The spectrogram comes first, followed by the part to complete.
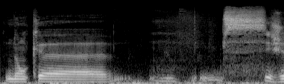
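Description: A man's voice in a dry, close sound with no echo. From France, Isère. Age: 40s. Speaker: horse dealer and show jumping rider. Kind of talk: podcast interview. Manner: hesitant, many fillers and repetitions.

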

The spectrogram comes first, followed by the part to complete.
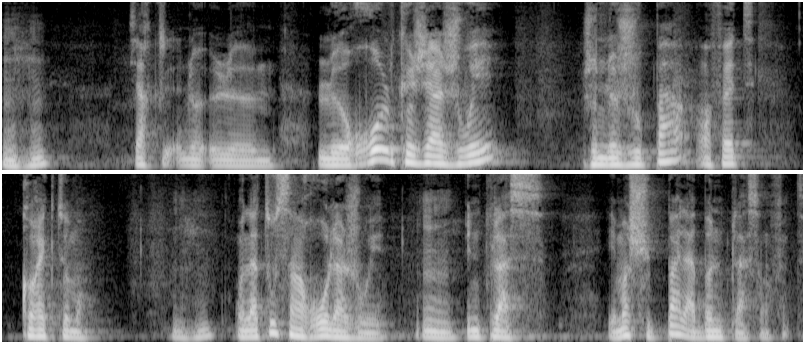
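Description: Fairly low in pitch, a man speaks with a dark, mellow tone that is somewhat breathy. His pace is fairly slow with lively intonation and long, frequent pauses. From Paris, France (Ivorian parents). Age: 30s. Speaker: chef. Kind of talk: casual interview.

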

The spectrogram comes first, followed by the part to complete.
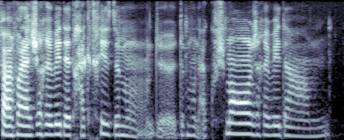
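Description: A woman talks in a plain, everyday voice at a medium pitch. Her intonation is fairly even. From Paris region. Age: 30s. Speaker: film director and activist. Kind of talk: casual chat.

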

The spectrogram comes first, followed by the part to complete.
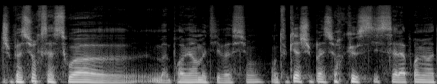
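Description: In an ordinary speaking voice, a man talks at a fairly quick pace with a fairly low pitch. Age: 50s. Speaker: novelist. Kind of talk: interview. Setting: studio.

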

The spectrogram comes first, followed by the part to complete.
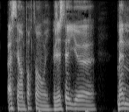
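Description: An unremarkable speaking voice with fairly even intonation, on a very clean recording with a silent background. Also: man. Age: young. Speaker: chef. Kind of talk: radio interview. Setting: studio.

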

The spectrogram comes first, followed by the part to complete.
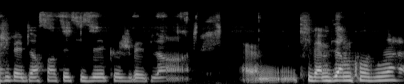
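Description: A woman's fairly low-pitched voice in a monotone, flat intonation. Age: 20s. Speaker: work psychologist. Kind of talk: testimony.

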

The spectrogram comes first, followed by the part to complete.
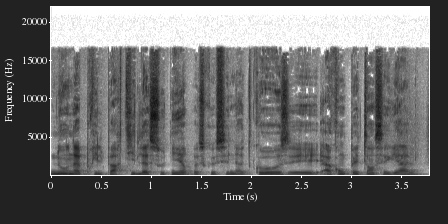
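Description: The recording is very clean with a silent background. A man talks in a dark, mellow tone at a medium pitch. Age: 40s. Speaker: founder of a management consulting firm. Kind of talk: interview. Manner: halting, with frequent hesitations and repetitions.

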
